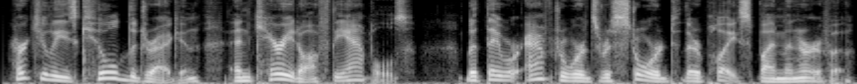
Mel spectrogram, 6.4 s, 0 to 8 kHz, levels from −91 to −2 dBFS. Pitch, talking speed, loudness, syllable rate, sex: 130 Hz, 175 wpm, -18 LUFS, 6.0 syllables/s, male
